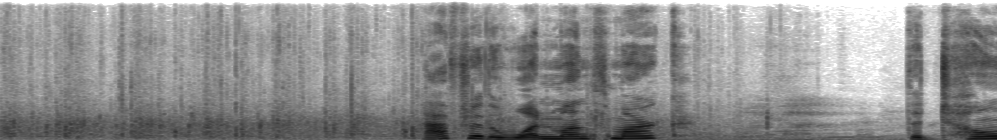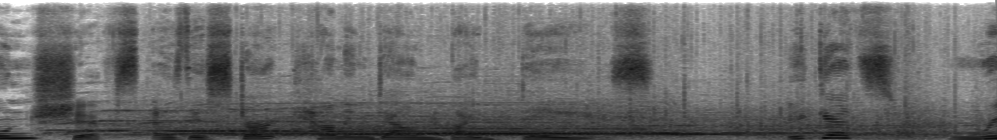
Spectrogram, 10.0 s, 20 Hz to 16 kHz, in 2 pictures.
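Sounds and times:
large crowd applauding in a room: 0:00.0 - 0:02.2, 0:05.7 - 0:09.9
speech: 0:02.1 - 0:03.5, 0:04.5 - 0:08.3, 0:08.9 - 0:09.9.

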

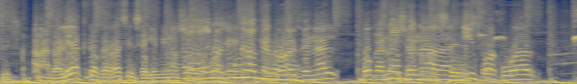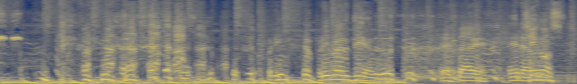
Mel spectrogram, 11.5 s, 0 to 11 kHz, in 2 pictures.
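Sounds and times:
speech: 0:00.5 - 0:11.5
dense crowd noise and overlapping voices: 0:04.0 - 0:06.3
high whistle blasts: 0:04.6 - 0:06.1
laughter: 0:06.0 - 0:08.9, 0:09.5 - 0:11.0.

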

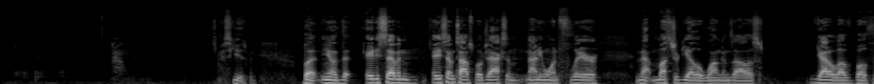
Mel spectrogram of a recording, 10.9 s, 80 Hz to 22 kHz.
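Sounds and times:
slurp: 0:00.0 - 0:02.5
wet swallowing: 0:00.0 - 0:02.6
person sipping water: 0:00.0 - 0:02.8
speech: 0:02.8 - 0:10.9.

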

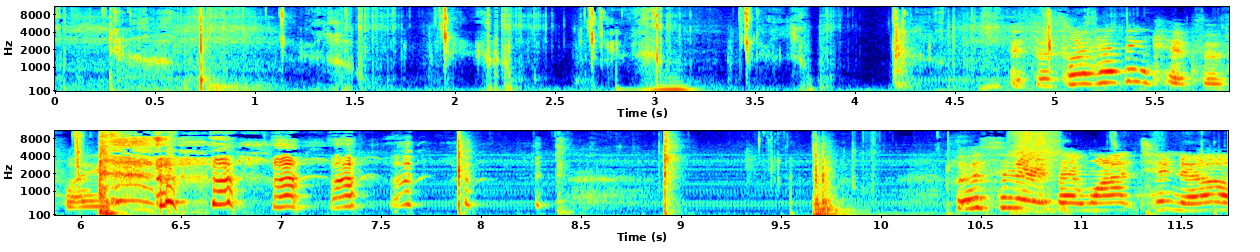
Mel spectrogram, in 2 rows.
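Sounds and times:
Tic Tac mints being chewed and crunched: 0:00.0 - 0:05.4, 0:09.3 - 0:11.7
speech: 0:05.0 - 0:07.3, 0:10.6 - 0:11.7
laughter: 0:06.0 - 0:08.4.

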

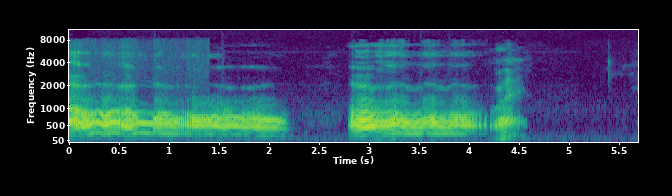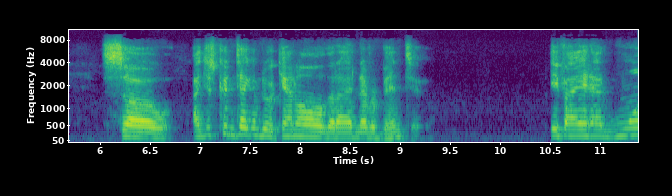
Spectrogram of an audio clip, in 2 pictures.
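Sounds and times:
dog howling: 0:00.0 - 0:02.2, 0:02.8 - 0:04.5
speech: 0:06.2 - 0:09.3, 0:10.5 - 0:11.3.

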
